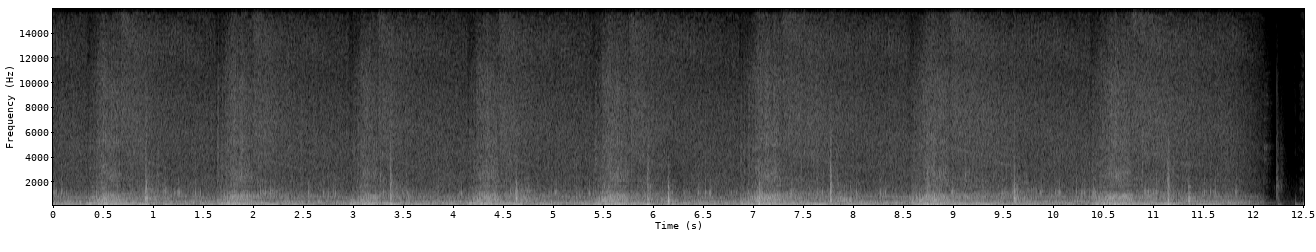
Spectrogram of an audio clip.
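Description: A car engine with a stock flywheel in Forza Horizon 5 revs repeatedly, rising and dropping about eight times in a steady rhythm, loud and close with no talk.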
